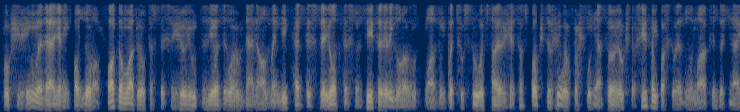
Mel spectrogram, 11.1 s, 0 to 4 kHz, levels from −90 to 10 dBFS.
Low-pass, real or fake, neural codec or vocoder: 3.6 kHz; fake; codec, 16 kHz, 0.5 kbps, FreqCodec, larger model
